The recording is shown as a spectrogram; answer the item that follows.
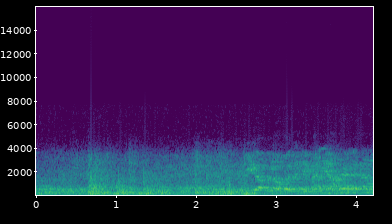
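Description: A few sharp thuds in the first half, typical of boxing gloves landing, over voices in a large echoing hall; shouting voices take over in the second half.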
